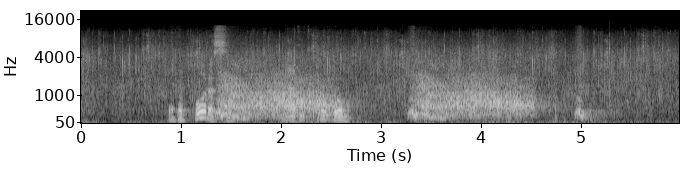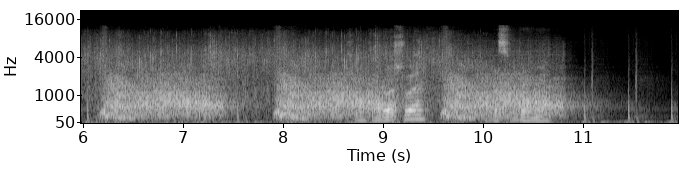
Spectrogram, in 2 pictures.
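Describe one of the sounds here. A metal pipe swishes through the air and strikes again and again.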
